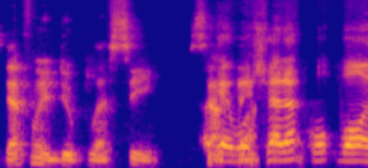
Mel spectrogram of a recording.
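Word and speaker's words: Du Plessis: Well, whatever Burt says is how it's officially pronounced. Yeah, it's definitely Duplessis.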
